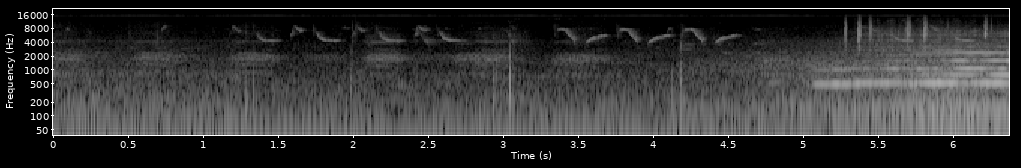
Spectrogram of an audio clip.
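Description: Faint birds calling outdoors: soft calls repeating slowly, and in the middle a run of quick, high chirps that each drop in pitch. Soft music with held notes and light chimes comes in near the end.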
